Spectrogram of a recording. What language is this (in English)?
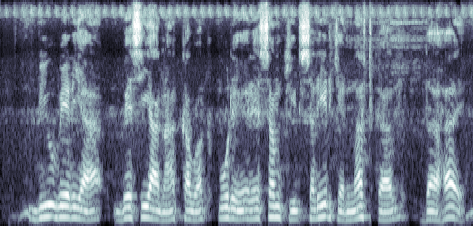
Magahi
